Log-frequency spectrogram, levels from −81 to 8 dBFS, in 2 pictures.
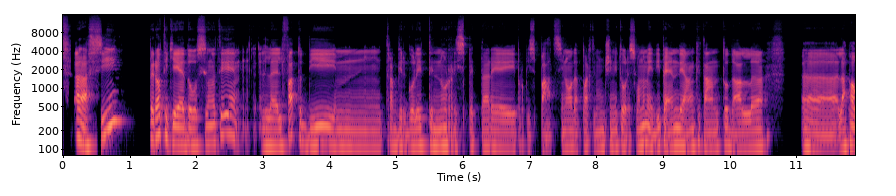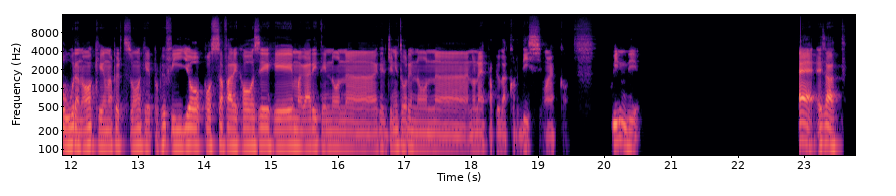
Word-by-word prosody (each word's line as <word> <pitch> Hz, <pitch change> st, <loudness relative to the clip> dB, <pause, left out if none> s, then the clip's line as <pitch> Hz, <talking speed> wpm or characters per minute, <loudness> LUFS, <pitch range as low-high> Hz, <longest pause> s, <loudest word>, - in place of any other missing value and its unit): Allora, -, -, +7 dB
sì. 225 Hz, -, +1 dB, 0.3 s
Però 155 Hz, +2 st, +4 dB
ti 170 Hz, -2 st, -2 dB
chiedo, 115 Hz, -4 st, +4 dB
secondo 125 Hz, +3 st, 0 dB
te, 175 Hz, +1 st, +1 dB
mhmm, -, -, -8 dB, 0.4 s
il 110 Hz, -, 0 dB
il 105 Hz, 0 st, +1 dB
fatto 110 Hz, +5 st, +1 dB
di, 115 Hz, +1 st, +1 dB
mhmm, 100 Hz, -1 st, -6 dB
tra 110 Hz, -, -6 dB
virgolette 105 Hz, +1 st, -3 dB
"non 110 Hz, +1 st, -1 dB
rispettare" 100 Hz, -1 st, -3 dB
i 95 Hz, -, -4 dB
propri -, -, -14 dB
spazi, -, -, -4 dB
no, 100 Hz, +1 st, -2 dB
da 90 Hz, -, -5 dB
parte 95 Hz, -1 st, -6 dB
di -, -, -9 dB
un -, -, -6 dB
genitore 95 Hz, -1 st, -4 dB
secondo 110 Hz, +5 st, 0 dB
me 120 Hz, -7 st, 0 dB
dipende 110 Hz, +1 st, +1 dB
anche 105 Hz, +3 st, -2 dB
tanto 95 Hz, +2 st, -2 dB
dal 100 Hz, +1 st, -1 dB, 0.5 s
uhm, -, -, -5 dB, 0.5 s
la 105 Hz, -, +1 dB
paura, 115 Hz, -1 st, +4 dB
no, 105 Hz, +4 st, +3 dB
che 115 Hz, -2 st, -1 dB
una 105 Hz, 0 st, 0 dB
person 110 Hz, 0 st, -2 dB
che 105 Hz, -, -5 dB
il 95 Hz, -, -5 dB
proprio 105 Hz, +6 st, -5 dB
figlio 110 Hz, 0 st, +3 dB
possa 110 Hz, 0 st, +1 dB
fare 110 Hz, -2 st, +3 dB
cose 110 Hz, +1 st, +2 dB
che 105 Hz, +1 st, +4 dB
magari 105 Hz, 0 st, +2 dB
te 100 Hz, -2 st, -5 dB
non 95 Hz, -2 st, -1 dB
che 100 Hz, -, -9 dB
il 95 Hz, -, -7 dB
genitore 100 Hz, +1 st, -3 dB
non 95 Hz, -1 st, -4 dB
non 85 Hz, -1 st, -2 dB
è 90 Hz, -, +1 dB
proprio -, -, -9 dB
d'accordissimo, -, -, -3 dB
ecco. -, -, -9 dB, 0.6 s
Quindi 115 Hz, -, -1 dB, 2.4 s
Eh, -, -, +9 dB
esatt 110 Hz, -1 st, +2 dB
105 Hz, 155 wpm, -23 LUFS, 100-115 Hz, 2.4 s, Eh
